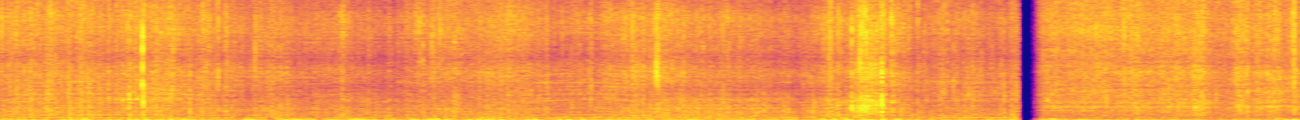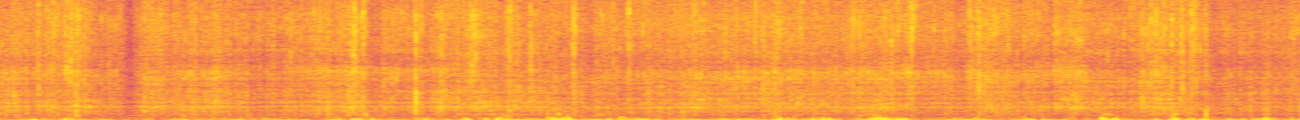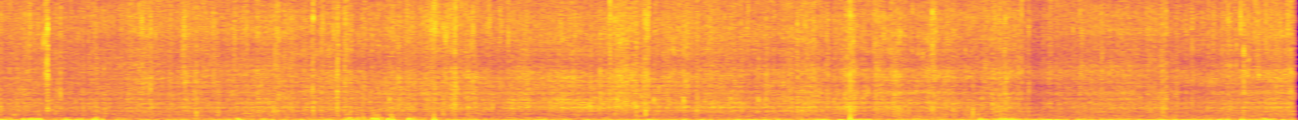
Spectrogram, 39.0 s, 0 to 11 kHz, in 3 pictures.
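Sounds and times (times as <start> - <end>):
electric grass trimmer running: 0.0 - 15.8.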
